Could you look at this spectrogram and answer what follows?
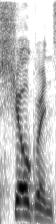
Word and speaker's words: Sjogren: sign of immune system problems there's something called sjogren's syndrome now if you've ever seen it spelled it's s-j-o-g-r-e-n it's pronounced sjogren and your immune system dries up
